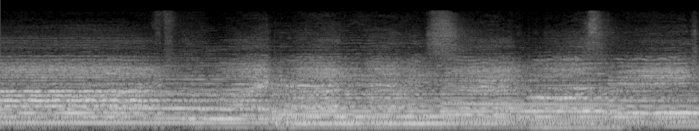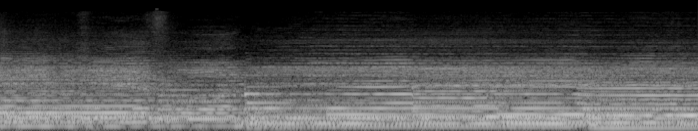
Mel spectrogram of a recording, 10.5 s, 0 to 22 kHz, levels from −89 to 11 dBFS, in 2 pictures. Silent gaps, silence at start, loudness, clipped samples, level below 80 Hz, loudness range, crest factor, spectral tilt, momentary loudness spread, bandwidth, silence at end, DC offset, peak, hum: none; 0 s; -16 LUFS; under 0.1%; -38 dBFS; 6 LU; 14 dB; -7 dB/octave; 9 LU; 14 kHz; 0 s; under 0.1%; 0 dBFS; none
